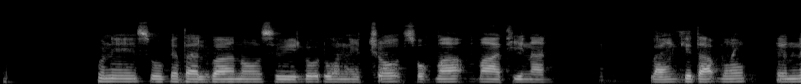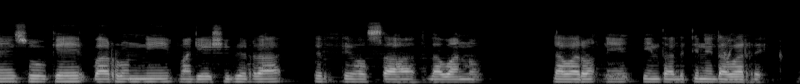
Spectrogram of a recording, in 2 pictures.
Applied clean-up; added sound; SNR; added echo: neural mask model DeepFilterNet 3.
